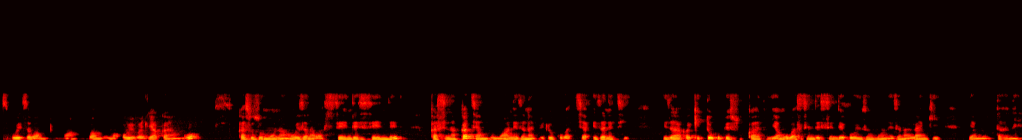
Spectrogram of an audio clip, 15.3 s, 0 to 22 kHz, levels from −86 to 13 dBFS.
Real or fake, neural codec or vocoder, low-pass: real; none; 7.2 kHz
